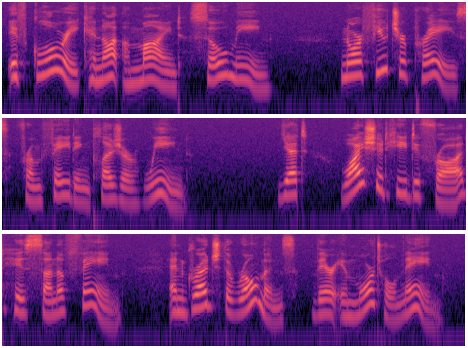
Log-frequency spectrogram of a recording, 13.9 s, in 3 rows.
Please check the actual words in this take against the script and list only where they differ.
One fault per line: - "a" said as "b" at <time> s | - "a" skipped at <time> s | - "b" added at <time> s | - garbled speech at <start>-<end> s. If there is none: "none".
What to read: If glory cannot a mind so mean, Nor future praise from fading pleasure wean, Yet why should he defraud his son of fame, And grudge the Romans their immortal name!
none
